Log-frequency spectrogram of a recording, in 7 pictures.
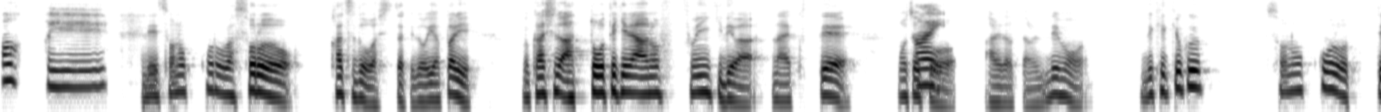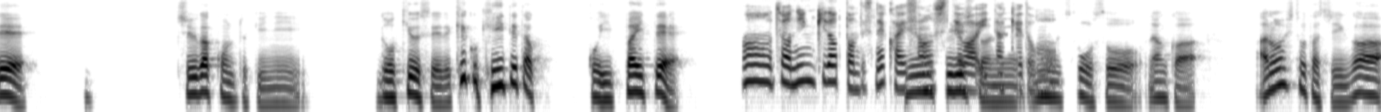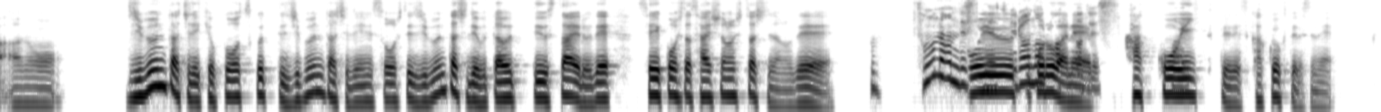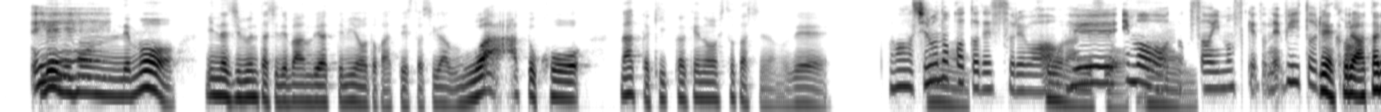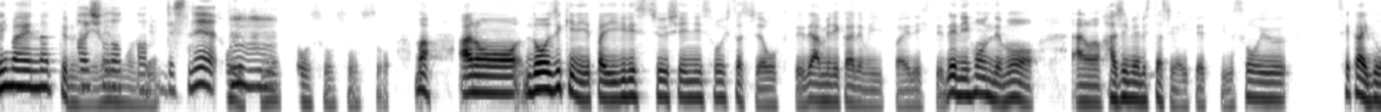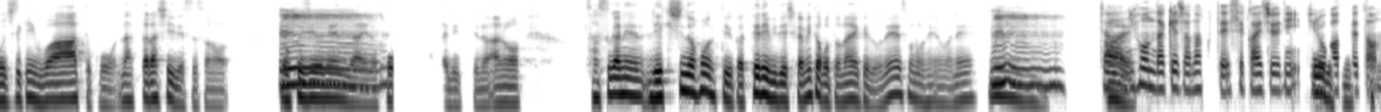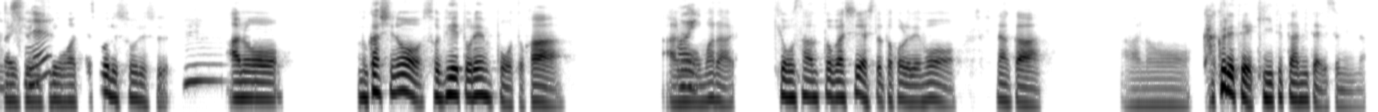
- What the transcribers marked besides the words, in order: stressed: "うわあっ"; unintelligible speech
- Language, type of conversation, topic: Japanese, podcast, 一番影響を受けたアーティストはどなたですか？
